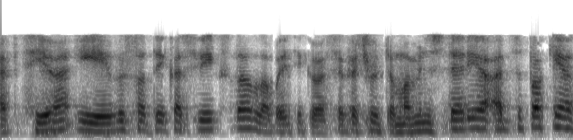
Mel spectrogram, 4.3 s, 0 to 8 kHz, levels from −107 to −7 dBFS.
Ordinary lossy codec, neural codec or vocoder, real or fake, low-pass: AAC, 16 kbps; codec, 16 kHz, about 1 kbps, DyCAST, with the encoder's durations; fake; 7.2 kHz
